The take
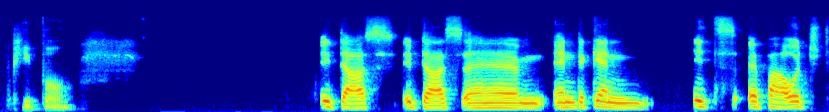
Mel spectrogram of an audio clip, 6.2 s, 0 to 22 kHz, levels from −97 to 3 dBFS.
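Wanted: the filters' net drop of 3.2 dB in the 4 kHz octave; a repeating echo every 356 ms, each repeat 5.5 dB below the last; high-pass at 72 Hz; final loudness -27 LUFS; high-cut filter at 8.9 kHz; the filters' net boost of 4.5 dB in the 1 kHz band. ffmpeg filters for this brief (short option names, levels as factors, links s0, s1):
-af "highpass=72,lowpass=8900,equalizer=f=1000:t=o:g=6.5,equalizer=f=4000:t=o:g=-5,aecho=1:1:356|712|1068|1424|1780|2136|2492:0.531|0.281|0.149|0.079|0.0419|0.0222|0.0118,volume=0.531"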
